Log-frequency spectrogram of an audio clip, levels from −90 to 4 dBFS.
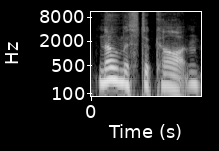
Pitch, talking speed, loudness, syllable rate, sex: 170 Hz, 160 wpm, -17 LUFS, 4.1 syllables/s, male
